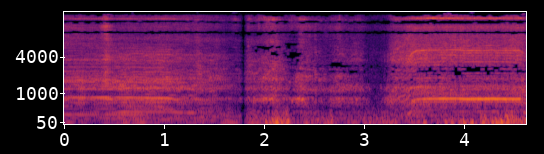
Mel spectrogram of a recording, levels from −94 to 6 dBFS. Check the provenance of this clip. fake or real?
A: real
